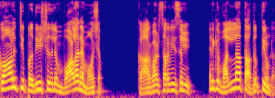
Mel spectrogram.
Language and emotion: Malayalam, angry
